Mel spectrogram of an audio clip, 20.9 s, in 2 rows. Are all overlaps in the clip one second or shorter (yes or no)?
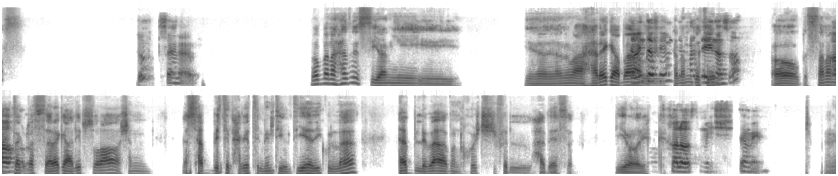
no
